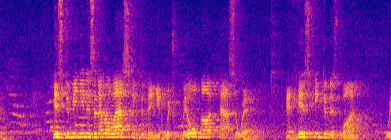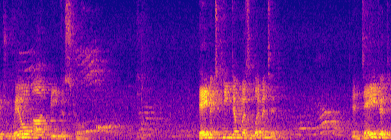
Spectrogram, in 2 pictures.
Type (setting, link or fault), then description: setting, large echoing room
